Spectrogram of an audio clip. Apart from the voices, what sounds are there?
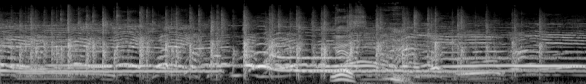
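audience clapping and cheering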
